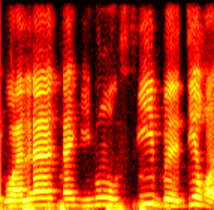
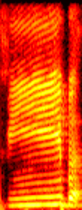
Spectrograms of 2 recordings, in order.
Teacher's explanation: Nah, jangan dipanjangin lagi, langsung masuk ke ba.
